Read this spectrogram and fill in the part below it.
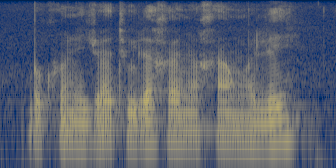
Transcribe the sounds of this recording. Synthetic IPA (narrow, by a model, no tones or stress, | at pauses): bʊkʰonid͡ʒwatʰulaχanɔχaŋwɛlɪ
